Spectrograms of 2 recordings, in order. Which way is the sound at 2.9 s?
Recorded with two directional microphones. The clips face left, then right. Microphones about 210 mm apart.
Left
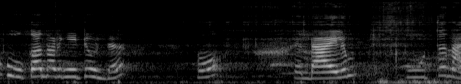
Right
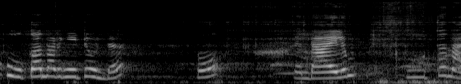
30° right (ahead or behind).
